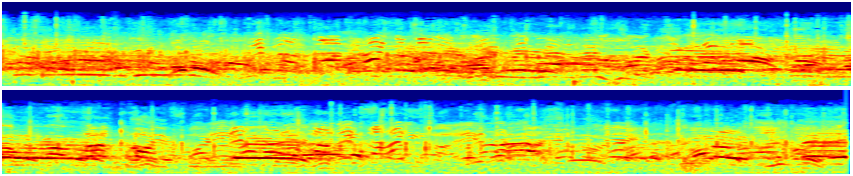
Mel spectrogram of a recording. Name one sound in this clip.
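A group of young boys shout and cheer excitedly outdoors.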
